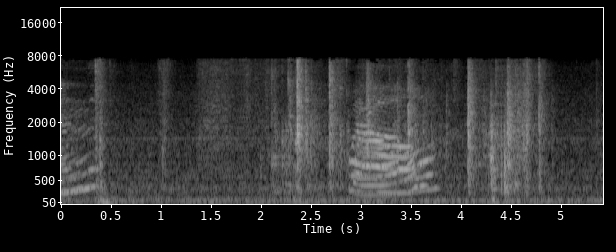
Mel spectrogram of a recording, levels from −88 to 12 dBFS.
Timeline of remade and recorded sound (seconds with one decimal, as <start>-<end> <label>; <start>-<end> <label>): 0.0-4.4 recorded; 4.4-4.9 remade; 4.9-5.4 recorded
